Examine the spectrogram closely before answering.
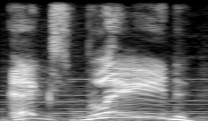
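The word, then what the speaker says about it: χ-blade: Yeah, he means the Xlade. It's just pronounced like keyblade even though it's just one keyblade.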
